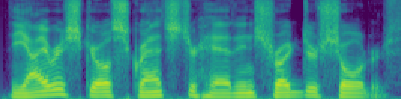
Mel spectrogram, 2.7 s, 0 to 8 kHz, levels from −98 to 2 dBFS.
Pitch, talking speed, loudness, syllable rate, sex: 115 Hz, 225 wpm, -15 LUFS, 5.6 syllables/s, male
